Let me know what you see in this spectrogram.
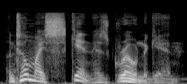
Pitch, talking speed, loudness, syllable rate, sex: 130 Hz, 190 wpm, -17 LUFS, 4.6 syllables/s, male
